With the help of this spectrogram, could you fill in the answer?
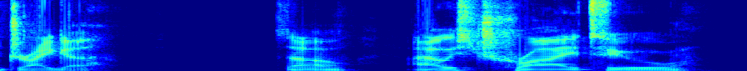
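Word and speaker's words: Draic: Um, but it's pronounced Draga.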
